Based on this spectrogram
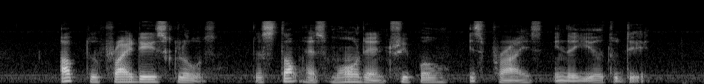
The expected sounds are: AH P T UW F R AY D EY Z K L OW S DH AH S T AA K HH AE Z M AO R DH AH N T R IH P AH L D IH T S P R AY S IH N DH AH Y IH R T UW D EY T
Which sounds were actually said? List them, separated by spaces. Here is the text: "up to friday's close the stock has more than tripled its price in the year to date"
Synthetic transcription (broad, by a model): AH P T UW F R AY D EY S K L OW S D AH S T AA K HH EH S M AO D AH N T R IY P AH L IH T S P R AY S IH N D AH Y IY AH T UW D EY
